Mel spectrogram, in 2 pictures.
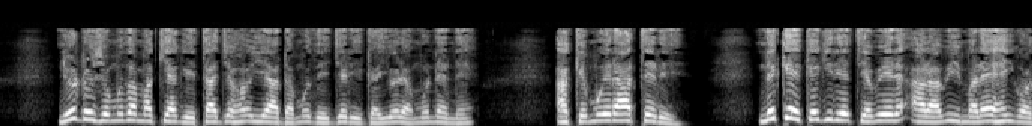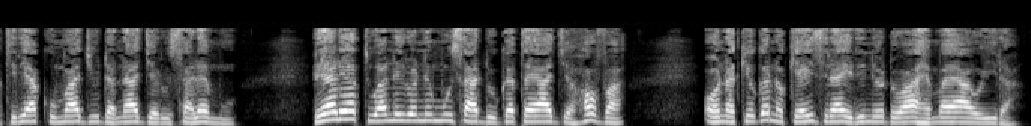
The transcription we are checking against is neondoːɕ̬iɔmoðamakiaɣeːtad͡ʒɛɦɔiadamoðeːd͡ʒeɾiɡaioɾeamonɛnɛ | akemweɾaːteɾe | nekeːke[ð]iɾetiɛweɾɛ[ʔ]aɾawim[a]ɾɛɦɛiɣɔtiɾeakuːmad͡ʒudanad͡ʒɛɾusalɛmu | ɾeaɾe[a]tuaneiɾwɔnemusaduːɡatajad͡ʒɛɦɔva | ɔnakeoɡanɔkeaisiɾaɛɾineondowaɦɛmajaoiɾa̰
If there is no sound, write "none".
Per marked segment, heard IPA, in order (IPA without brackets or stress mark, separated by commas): ɣ, ʔ, a, a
